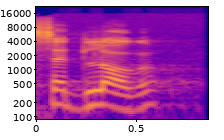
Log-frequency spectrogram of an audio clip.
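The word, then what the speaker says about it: {log}: set log esto así el inventor de esto lo escribió de esta forma pero se pronuncia set log set por estos cabecitas de ahí de conjunto set lo que es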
